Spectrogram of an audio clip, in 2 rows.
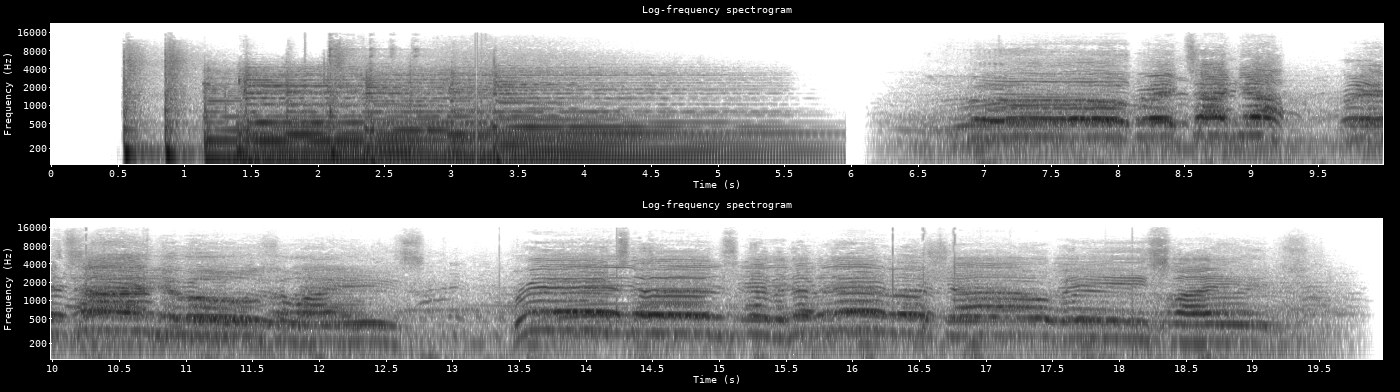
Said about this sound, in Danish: Ja, Britons never never ever shall be slaves. Britter skal aldrig nogensinde være slaver. Det her klip er fra 31. januar i år, hvor jeg stod med min optager i London omringet af festglade britter, der sang den her sang, Rule Britannia.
